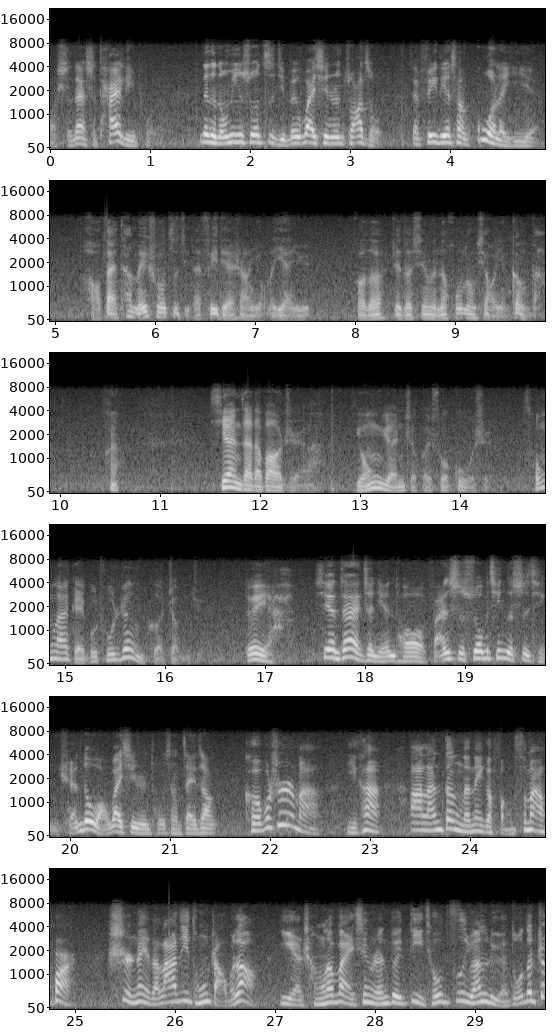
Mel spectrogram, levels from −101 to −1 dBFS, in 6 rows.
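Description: No technical faults can be heard in this speech recording. Faint room noise sits about 25 dB below the speech, and the call path leaves nothing above 8 kHz, giving the band-limited top end of an ordinary call.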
